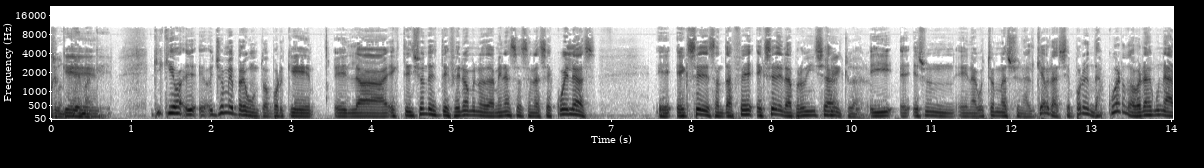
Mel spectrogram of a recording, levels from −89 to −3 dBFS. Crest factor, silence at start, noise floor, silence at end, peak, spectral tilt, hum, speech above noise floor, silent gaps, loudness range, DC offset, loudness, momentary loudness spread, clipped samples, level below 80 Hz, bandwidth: 14 dB; 0 s; -46 dBFS; 0 s; -2 dBFS; -6.5 dB/octave; none; 30 dB; none; 3 LU; under 0.1%; -17 LUFS; 7 LU; under 0.1%; -42 dBFS; 10.5 kHz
